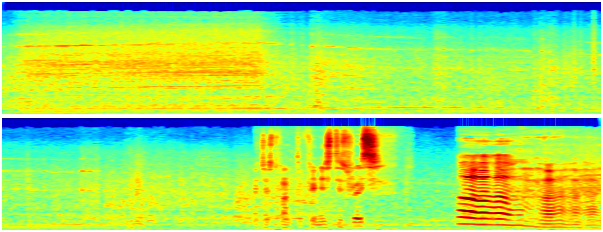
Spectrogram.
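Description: A racing car engine roars steadily.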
